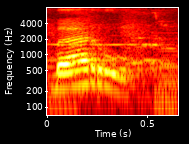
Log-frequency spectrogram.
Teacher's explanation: Yang kedua bunyi B. Ciri-cirinya hidup, oral, bilabial, plosif.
